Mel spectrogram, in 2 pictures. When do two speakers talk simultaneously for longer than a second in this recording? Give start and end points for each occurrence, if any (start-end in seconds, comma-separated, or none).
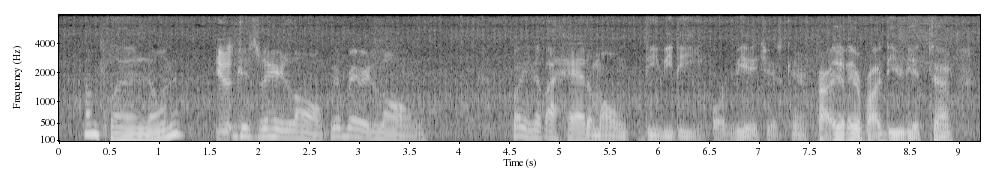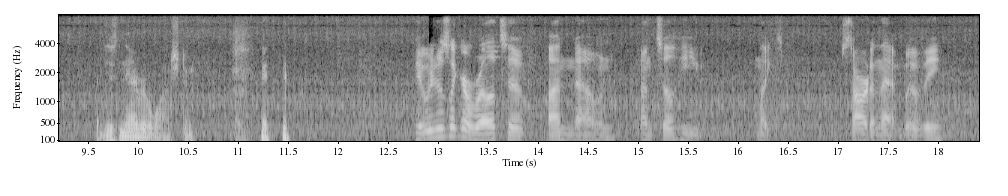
none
